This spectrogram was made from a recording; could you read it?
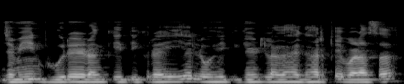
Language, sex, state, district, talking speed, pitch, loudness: Hindi, male, Chhattisgarh, Balrampur, 235 wpm, 115 Hz, -26 LUFS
